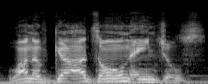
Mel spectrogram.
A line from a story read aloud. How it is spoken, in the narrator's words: the pastor spat at him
